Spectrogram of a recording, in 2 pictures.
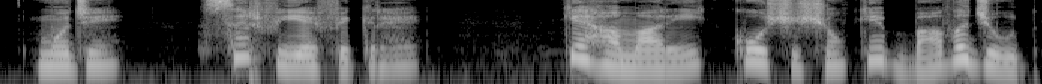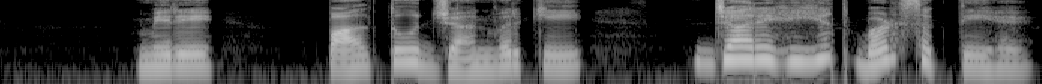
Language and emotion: Urdu, fearful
